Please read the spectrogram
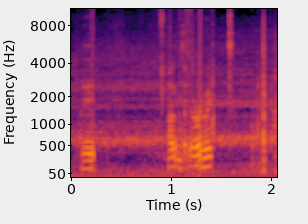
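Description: Short bits of a man's voice over the faint steady hum of a 12 V DC to 240 V AC inverter's cooling fan, with a sharp click near the end.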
